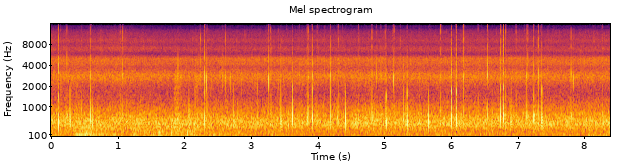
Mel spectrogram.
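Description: Heavy rain driven by strong storm winds, a steady rush with many sharp ticks of drops striking close by.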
